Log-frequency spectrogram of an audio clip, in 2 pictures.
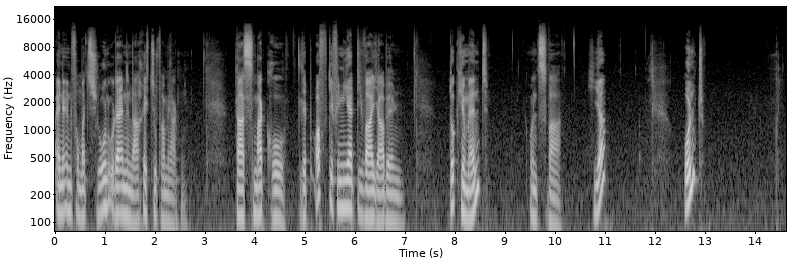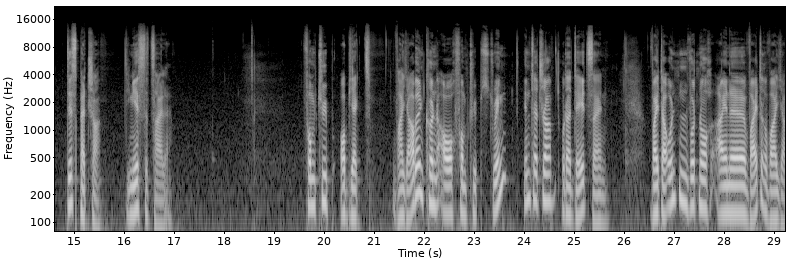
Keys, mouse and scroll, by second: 9.6 click, 10.2-11.5 drag, 16.3-17.9 drag.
